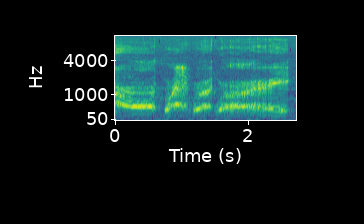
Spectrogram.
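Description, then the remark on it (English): A person imitates the grunt of a boar in chains and a spiked collar spotting approaching people: a loud, throaty, drawn-out snort broken into about four rough pulses over roughly three seconds, low and gravelly with a guttural, snarling edge. “And as you approach, the one of them spots and it goes...”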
